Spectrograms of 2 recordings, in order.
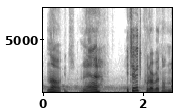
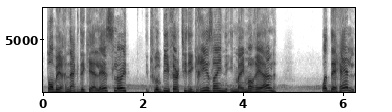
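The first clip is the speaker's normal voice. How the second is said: hammed-up Quebec accent, higher-pitched; 6 semitones higher, 3 dB louder than usual. Streamer mocking a Montrealer complaining of heat, in exaggerated Quebec accent. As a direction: put on a broad, indignant Quebec accent. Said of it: "do my Quebec accent".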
